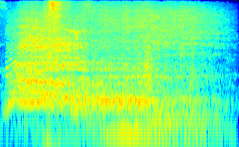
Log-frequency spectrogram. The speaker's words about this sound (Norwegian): Vesenet står over deg og brøler sin triumf.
